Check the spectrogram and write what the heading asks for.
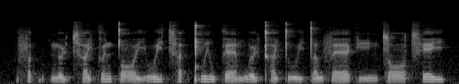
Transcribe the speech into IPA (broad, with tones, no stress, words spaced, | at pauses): fɐ˧k̚wʊ˨k̚ n̪ɵ˧ɥt͡sʰɐ˨jkɵ˥n t̪ɔː˨˩ juː˥jt͡sʰɐ˥t̚ kʷʰiː˧w kɛː˨˥mwɵ˨ɥkʰɐ˨˩j t̪uː˨˩j t̪ɐ˨wfɛː˨˧kiː˨˧ŋ t͡sɔː˨ t͡sʰe˥j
